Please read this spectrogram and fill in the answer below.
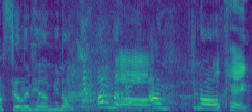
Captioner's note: audience laughs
